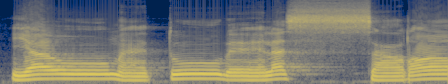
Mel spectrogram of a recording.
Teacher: Yauma tubelas ya, tu huruf ba berharokat sukun maka kita pantulkan. Tubelas, huruf la langsung sambung ke huruf sa yang berharokat tasdid ya. Kita tahan dan kita tekan.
